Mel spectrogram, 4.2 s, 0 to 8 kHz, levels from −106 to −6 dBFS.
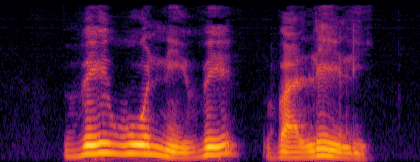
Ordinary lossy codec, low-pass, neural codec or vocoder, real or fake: MP3, 48 kbps; 7.2 kHz; codec, 44.1 kHz, 7.8 kbps, Pupu-Codec; fake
